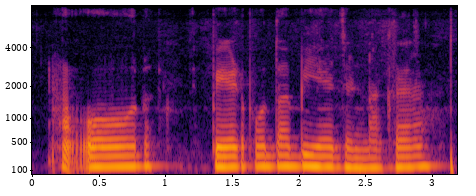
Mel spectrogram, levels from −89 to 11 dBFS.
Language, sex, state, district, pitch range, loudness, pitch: Marwari, male, Rajasthan, Nagaur, 135-145 Hz, -16 LUFS, 140 Hz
